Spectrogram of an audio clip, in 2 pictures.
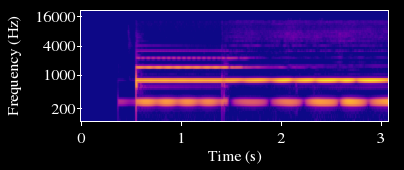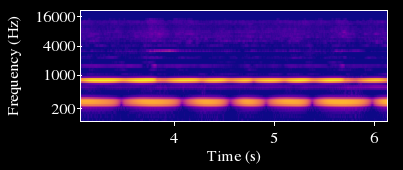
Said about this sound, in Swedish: eller framförallt den här skålen med den tonen, att den, speciellt när man liksom drar längs med, att det blir som en sån här, när man drar på vinglas.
